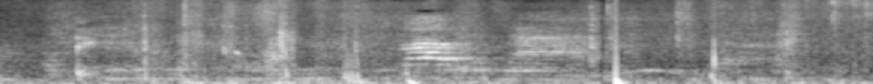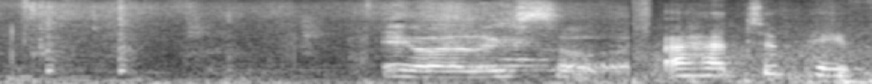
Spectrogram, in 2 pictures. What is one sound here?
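Young women talk and laugh close by, with animation.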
